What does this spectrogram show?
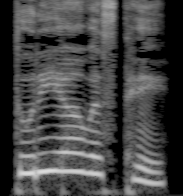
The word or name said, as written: ತುರೀಯಾವಸ್ಥೆ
